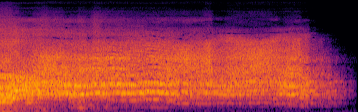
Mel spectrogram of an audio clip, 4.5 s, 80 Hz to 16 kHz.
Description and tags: Jump scare sound used for unit 73- Sound For Computer Games
I made this sound by recording voice when I was raging playing video game, I pitched it down to like -20% + added reverb
■Audacity
■Blue Yeti
■Made at home, when playing game (Arma 3)
audacity, deep, horror, human, jump, pitch, reverb, scare, scary, scream, unit78, voice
